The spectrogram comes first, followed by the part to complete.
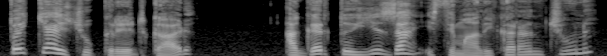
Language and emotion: Kashmiri, disgusted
